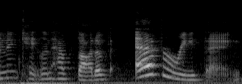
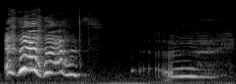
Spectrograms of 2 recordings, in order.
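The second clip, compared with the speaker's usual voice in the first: loud wheezing laugh; 11 semitones higher, 14 dB louder than usual. Real, not acted. Cracks up at own joke.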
